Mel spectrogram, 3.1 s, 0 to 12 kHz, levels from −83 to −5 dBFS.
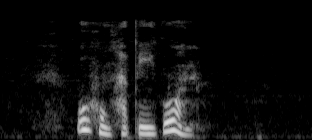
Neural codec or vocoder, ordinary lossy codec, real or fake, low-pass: none; MP3, 96 kbps; real; 7.2 kHz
